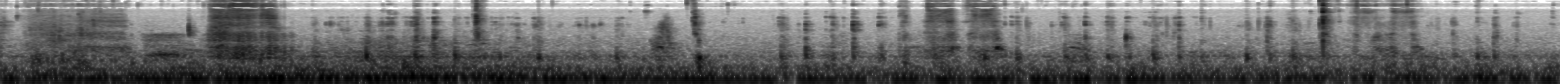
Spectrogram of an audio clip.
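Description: Close-up mouth sounds of a person chewing rice and meat, with many small wet clicks and a few louder crunchy bites, over a faint steady low hum.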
